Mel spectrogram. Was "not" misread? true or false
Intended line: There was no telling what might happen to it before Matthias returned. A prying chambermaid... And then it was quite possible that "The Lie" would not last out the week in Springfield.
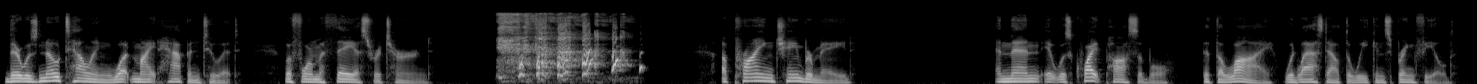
true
